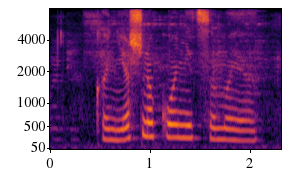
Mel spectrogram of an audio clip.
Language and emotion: Russian, neutral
